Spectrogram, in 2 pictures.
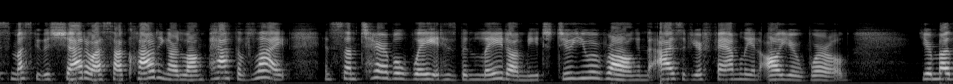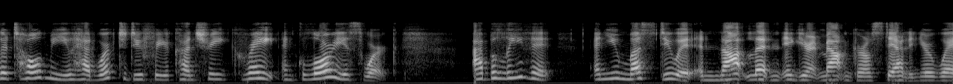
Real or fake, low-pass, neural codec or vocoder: real; 7.2 kHz; none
